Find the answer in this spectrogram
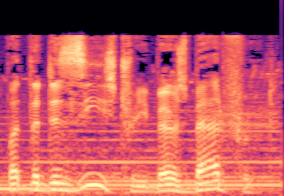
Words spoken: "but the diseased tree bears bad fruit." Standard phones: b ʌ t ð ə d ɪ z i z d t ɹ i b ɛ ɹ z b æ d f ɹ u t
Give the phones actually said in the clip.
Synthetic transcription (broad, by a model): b ʌ t ð ə d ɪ z i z t ɹ i b ɛ ɹ z b æ d f ɹ u t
